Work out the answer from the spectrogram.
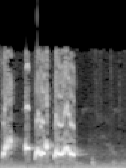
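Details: Red-whiskered bulbul singing a quick, bright phrase of warbled, slurred whistles that rise and fall, in four rapid bursts over less than a second, with a faint lower note after.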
